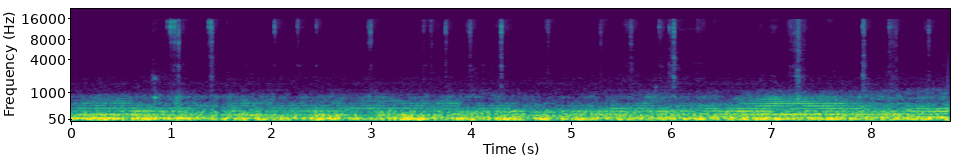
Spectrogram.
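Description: Pages of a hardcover book being fanned and flipped, a quick irregular string of paper flicks and snaps, over a low steady hum.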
